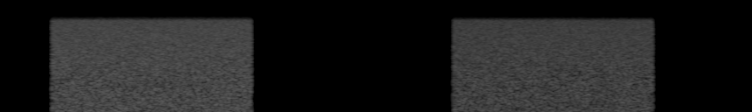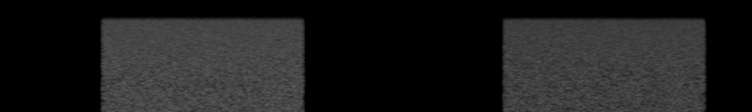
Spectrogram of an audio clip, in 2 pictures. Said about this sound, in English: It is played first with identical signals at the two ears, then with independent samples of broadband noise at the two ears.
